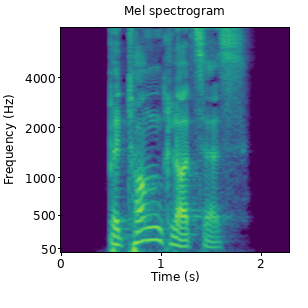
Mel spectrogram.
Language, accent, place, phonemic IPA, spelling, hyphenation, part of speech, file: German, Germany, Berlin, /beˈtɔŋˌklɔt͡səs/, Betonklotzes, Be‧ton‧klot‧zes, noun, De-Betonklotzes.ogg
- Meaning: genitive singular of Betonklotz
